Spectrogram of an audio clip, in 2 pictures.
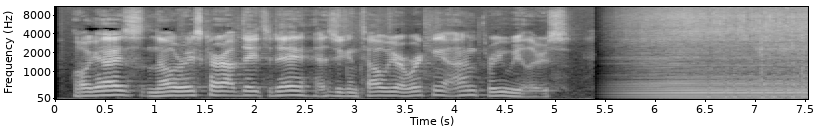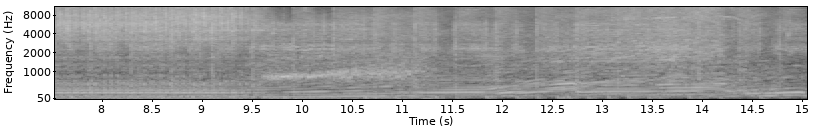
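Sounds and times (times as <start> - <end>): car engine revving: 5.5 - 15.0.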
